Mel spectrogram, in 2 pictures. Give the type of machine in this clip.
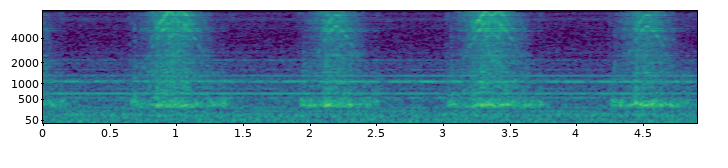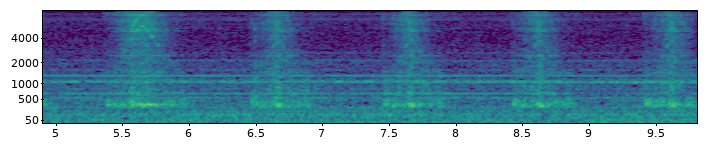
slide rail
